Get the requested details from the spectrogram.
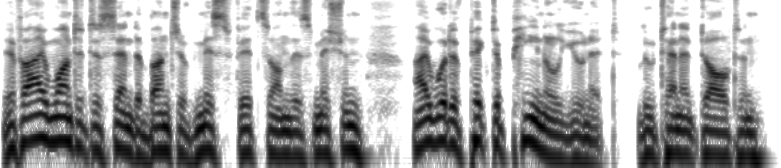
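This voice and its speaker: A man voicing a cold, stern army captain with a faint German accent, clipped and commanding, in a dark fantasy audio story. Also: sits low, animated, normal speed, no echo, studio quality, voice pushed up.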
